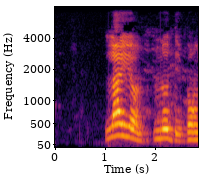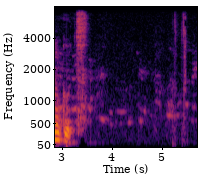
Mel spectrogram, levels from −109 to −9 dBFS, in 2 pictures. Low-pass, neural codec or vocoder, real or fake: 7.2 kHz; none; real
